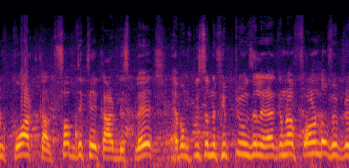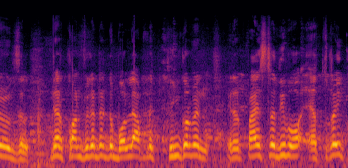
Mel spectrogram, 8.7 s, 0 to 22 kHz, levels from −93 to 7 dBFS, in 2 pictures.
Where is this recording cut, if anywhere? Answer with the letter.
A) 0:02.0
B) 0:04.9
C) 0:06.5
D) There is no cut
B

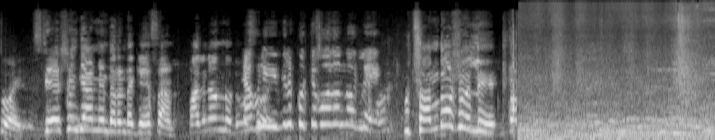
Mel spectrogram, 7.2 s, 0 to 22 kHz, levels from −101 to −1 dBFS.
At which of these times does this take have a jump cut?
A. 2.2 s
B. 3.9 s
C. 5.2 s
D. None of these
C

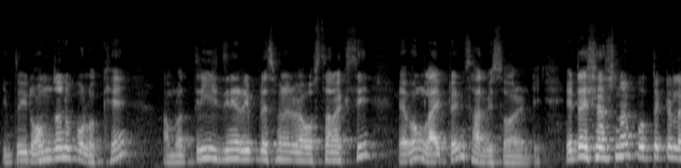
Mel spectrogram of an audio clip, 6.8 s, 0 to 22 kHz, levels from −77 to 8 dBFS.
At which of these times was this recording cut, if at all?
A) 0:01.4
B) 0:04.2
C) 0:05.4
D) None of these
D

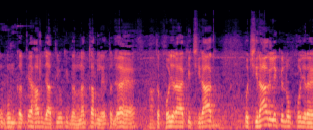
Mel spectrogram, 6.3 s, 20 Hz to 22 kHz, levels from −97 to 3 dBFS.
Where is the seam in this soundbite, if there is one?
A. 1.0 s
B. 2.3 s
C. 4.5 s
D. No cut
B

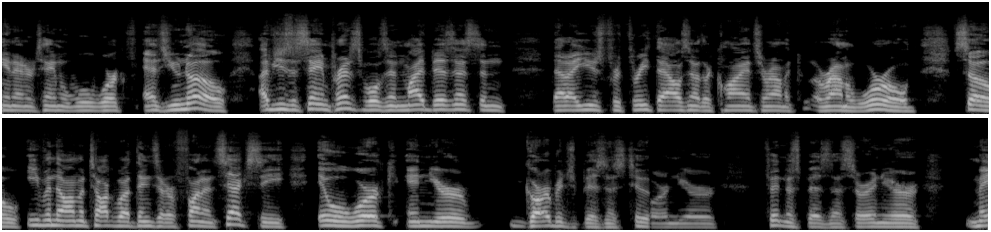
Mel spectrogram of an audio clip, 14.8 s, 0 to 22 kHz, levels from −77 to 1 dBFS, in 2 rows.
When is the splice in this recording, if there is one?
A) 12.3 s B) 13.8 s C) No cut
A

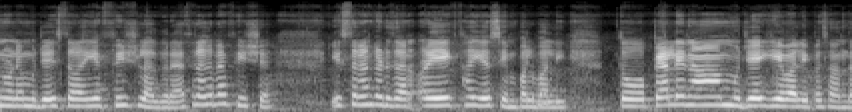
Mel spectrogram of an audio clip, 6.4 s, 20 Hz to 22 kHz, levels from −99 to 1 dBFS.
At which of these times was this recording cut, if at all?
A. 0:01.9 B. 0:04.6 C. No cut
C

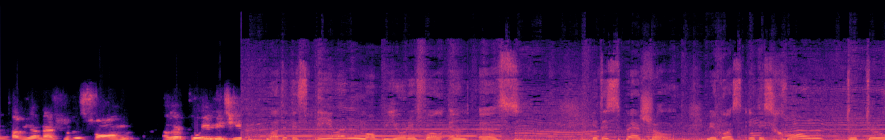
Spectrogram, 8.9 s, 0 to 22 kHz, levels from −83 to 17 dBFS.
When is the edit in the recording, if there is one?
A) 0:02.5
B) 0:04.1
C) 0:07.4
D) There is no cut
A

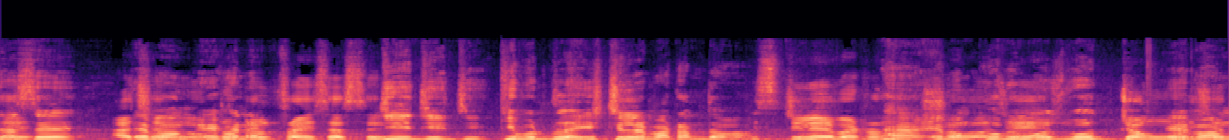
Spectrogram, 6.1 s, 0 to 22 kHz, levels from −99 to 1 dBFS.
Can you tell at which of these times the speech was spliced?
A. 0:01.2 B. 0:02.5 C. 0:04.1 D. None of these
B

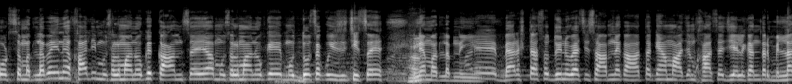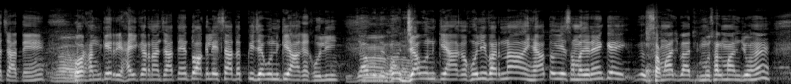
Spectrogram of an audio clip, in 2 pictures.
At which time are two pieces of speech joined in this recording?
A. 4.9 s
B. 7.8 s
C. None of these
A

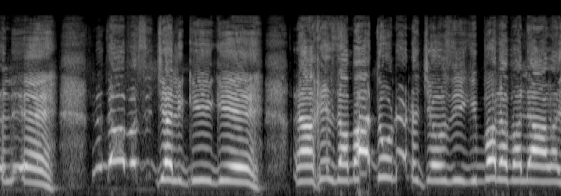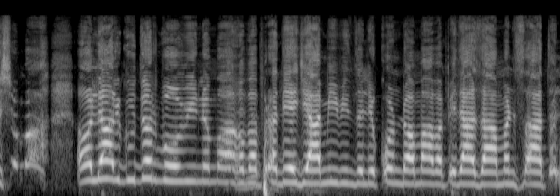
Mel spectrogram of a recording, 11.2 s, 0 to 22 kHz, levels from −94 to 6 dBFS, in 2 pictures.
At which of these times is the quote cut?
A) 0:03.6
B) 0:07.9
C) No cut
B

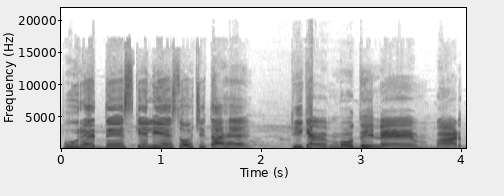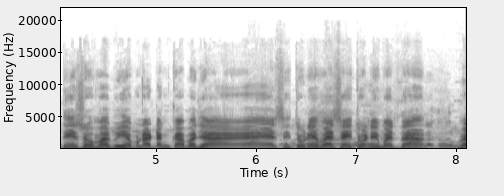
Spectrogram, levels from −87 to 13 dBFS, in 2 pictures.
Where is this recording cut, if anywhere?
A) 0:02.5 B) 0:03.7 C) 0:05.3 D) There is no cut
A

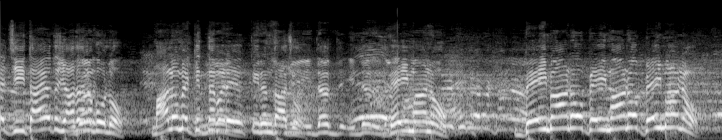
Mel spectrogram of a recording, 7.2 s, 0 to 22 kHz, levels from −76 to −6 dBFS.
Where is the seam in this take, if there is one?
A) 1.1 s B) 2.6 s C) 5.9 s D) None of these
D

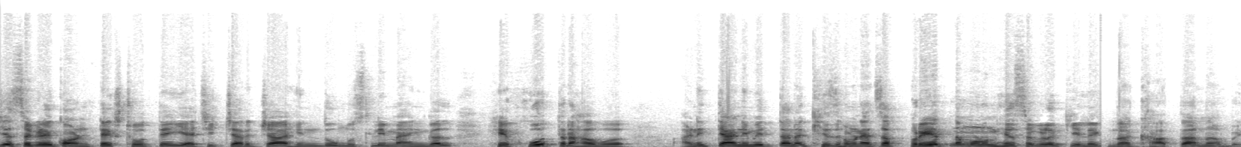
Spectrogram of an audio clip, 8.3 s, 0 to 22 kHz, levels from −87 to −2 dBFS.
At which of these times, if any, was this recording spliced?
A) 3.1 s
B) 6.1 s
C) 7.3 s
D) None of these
C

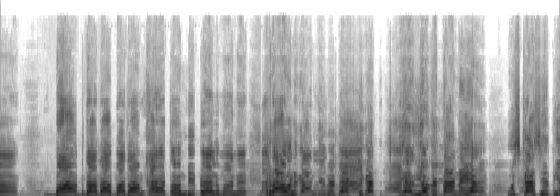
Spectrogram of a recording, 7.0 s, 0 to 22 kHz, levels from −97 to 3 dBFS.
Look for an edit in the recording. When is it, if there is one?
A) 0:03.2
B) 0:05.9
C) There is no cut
A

